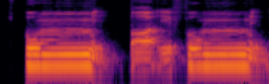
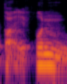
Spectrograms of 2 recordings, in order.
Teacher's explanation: Dhammatain bertemu dengan min itu atau tanwin bertemu dengan mim, hukumnya adalah idgham bi gunnah. Idgham memasukkan tanwinnya dimasukkan ke huruf mim, jadi langsung fummi, ta'ifummi, bukan lagi ta'ifun nih.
